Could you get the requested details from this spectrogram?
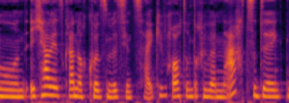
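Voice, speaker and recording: A woman's medium-pitched voice comes through on a very clean recording against a silent background. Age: 20s. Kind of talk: podcast interview.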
